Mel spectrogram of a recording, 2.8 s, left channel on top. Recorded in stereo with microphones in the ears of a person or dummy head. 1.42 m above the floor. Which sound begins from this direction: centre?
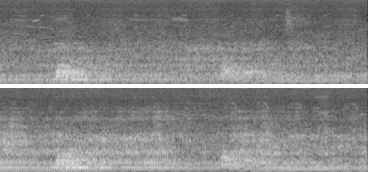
Footsteps, at 0.4 s.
